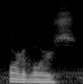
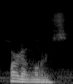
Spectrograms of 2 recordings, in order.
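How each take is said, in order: First: The word is said with a 't' sound inside. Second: The same.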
